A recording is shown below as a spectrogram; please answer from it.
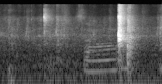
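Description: A single sharp snap while a taped cardboard parcel is handled, loud and short, about three quarters of the way in, with a faint click shortly before it.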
